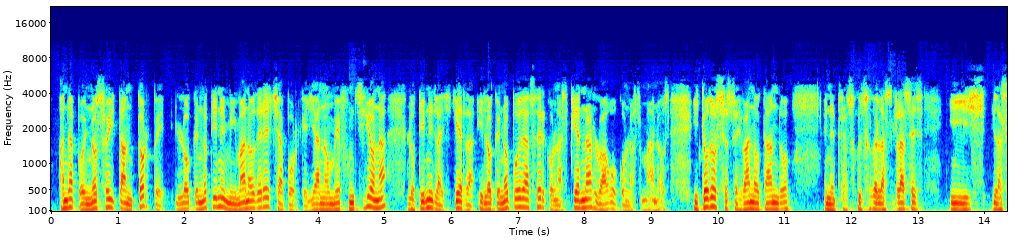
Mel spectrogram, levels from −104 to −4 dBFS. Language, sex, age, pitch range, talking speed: Spanish, male, 60-79, 115-150 Hz, 210 wpm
